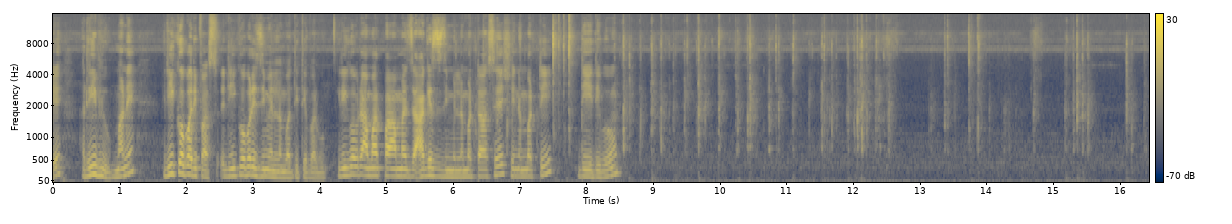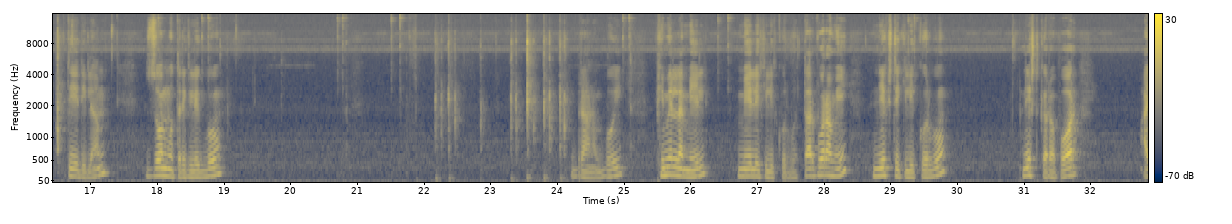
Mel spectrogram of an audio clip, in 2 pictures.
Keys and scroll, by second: 6.1-12.4 typing, 14.2-16.4 typing, 22.2-24.0 typing.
